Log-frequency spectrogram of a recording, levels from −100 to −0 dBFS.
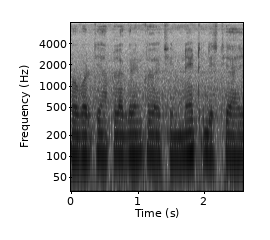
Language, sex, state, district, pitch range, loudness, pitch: Marathi, male, Maharashtra, Aurangabad, 100-105 Hz, -13 LUFS, 100 Hz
